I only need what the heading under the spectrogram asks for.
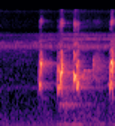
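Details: Streak-eared bulbul with a fierce-sounding song used as playback to lure aggressive wild birds: a few separate chunky, chattering notes in short bursts after a brief silence, with a faint low hum underneath.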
